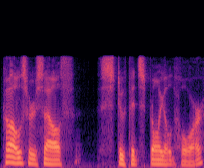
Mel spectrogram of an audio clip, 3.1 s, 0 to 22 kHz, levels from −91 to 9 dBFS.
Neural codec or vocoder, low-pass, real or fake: codec, 16 kHz in and 24 kHz out, 0.6 kbps, FocalCodec, streaming, 2048 codes; 5.4 kHz; fake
